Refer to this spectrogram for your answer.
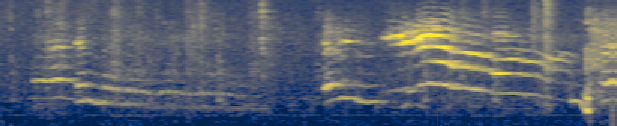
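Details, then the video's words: A Chihuahua howling indoors in response to dog howling videos played on a phone; thin, wavering tonal howls slide downward, then a higher, rising-and-falling wail near the end, over soft background music. "chihuahua howling"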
